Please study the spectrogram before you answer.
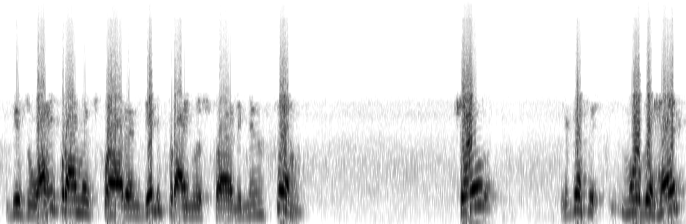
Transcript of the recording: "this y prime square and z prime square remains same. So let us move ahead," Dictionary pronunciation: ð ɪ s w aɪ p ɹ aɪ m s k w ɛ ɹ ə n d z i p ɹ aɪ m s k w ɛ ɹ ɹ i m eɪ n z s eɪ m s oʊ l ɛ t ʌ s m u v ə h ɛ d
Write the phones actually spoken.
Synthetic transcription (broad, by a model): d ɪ s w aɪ p ɹ aɪ m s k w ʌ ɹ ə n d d p ɹ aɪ m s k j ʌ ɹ l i m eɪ n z s eɪ m s oʊ l ɛ t ʌ s m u b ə h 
